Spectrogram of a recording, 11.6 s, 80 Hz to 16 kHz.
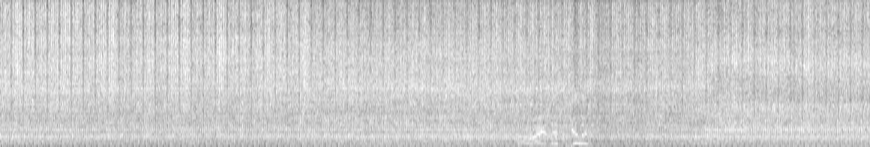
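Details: Cummins diesel with VP44 pump, 199k miles, 2000 engine harness rewired to a 99 engine computer after a no-start, running with a temporary intake: loud, steady idle clatter firing evenly with no misses or stumbles; normal idle.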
